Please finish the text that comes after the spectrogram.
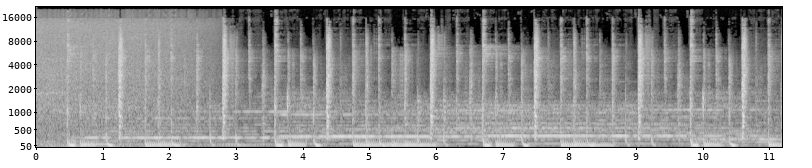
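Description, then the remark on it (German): A ship's engine drones steadily while the hull slams repeatedly into rough waves, riding up and down on the open sea on the way to Helgoland, with irregular bursts of splashing and thudding impacts and no voices. “Hier, wo wir gerade hinauf und hinunter durch die Wellen peitschen, waren früher blühende Landschaften.”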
